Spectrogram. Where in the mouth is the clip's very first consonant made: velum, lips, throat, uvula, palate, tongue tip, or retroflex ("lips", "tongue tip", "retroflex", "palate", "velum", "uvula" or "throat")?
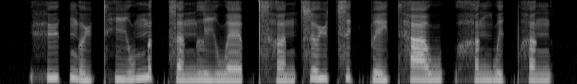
throat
